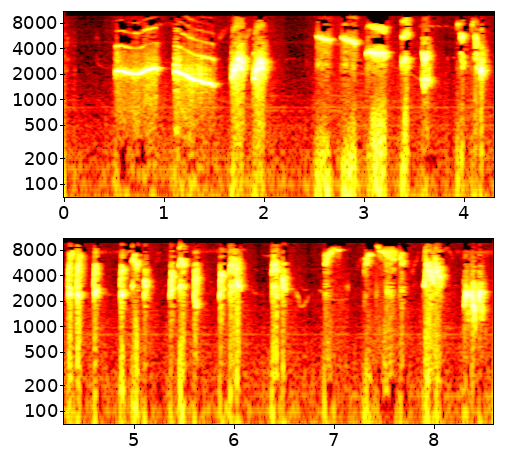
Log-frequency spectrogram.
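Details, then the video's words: Orange-headed thrush song meant for contest training: opens with a clear wavering whistle and a long falling one, then a rapid string of varied sharp chirps and squeaky notes, about two per second. "Suara Kicau Burung Anis Kembang"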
